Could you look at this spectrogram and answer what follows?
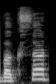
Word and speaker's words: Buxa: पश्चिम बंगाल में बक्सा tiger reserve, यहाँ बुक्सा टाइगर रिजर्व भी आपको लिखा मिलेगा, BUXA स्पेलिंग होती है, तो आपको भ्रमित नहीं होना है, बक्सा या बुक्सा कुछ भी बोल सकते हैं।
